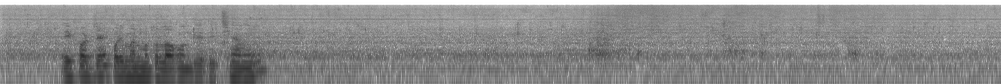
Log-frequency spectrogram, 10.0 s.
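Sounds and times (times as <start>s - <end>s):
masala sizzling in oil: 0.0s - 10.0s
wooden spatula scraping a pot: 5.8s - 7.7s.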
